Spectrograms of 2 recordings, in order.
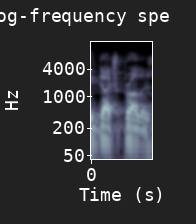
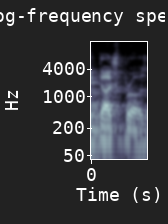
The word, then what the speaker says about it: Dutch Bros: out and i say dutch brothers it's just bro i say dutch bros i gotta make sure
